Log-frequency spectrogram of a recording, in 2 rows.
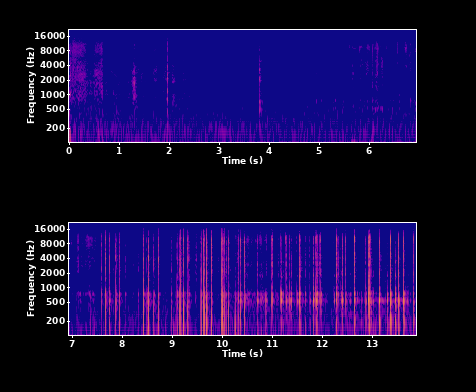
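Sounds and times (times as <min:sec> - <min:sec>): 
fast and slow tapping on objects: 0:07.6 - 0:13.8.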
